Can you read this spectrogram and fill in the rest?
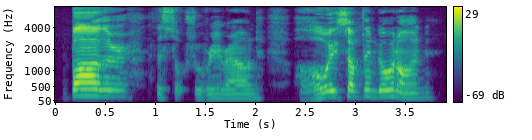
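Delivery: put-on mope as the gloomy old donkey. Eeyore sulking.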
